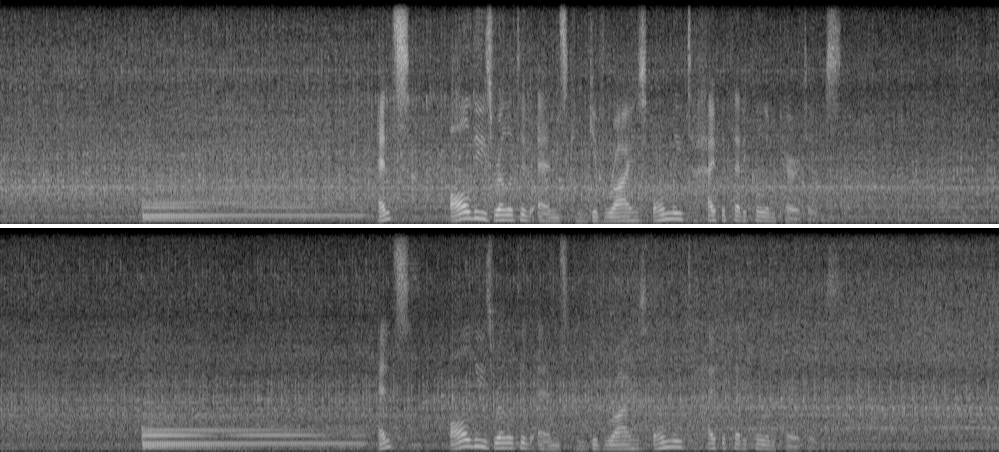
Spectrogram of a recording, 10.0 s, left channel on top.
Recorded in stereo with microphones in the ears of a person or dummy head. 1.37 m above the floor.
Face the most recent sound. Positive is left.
turn(degrees=45)  # may be behind; listen again after turning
